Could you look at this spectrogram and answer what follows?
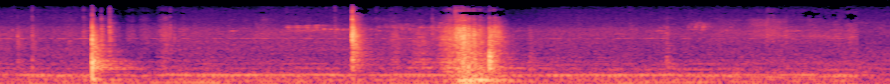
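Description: Large empty steel tank being pushed and rolled on corrugated metal sheeting: a loud hollow metal bang with a ringing tail about a second in, a sharp knock a few seconds later, and a longer scraping rumble as it rolls. A steady low hum runs underneath.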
